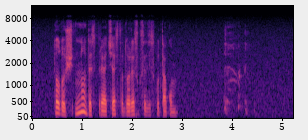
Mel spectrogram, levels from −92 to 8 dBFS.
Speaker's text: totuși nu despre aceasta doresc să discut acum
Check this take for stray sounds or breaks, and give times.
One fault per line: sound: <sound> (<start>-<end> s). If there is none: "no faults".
sound: cough (3.8-4.5 s)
